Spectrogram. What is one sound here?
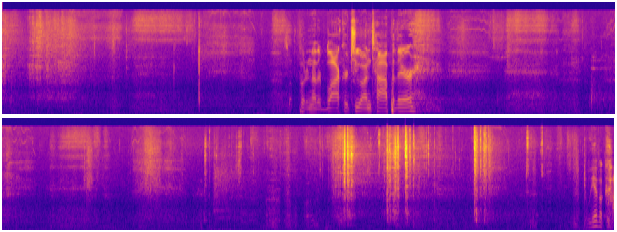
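Stone blocks knock and scrape as they are set down.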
